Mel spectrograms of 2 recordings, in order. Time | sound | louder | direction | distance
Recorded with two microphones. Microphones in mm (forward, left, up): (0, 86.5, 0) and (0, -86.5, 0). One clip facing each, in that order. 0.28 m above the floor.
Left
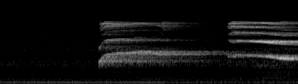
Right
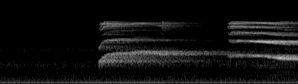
1.0 | a cat meowing | even | 20° right (ahead or behind) | 1.1 m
